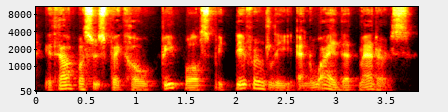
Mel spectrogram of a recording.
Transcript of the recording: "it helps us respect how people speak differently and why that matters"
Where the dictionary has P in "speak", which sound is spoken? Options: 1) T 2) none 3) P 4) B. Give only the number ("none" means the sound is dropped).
4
